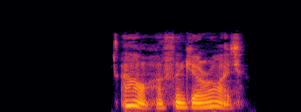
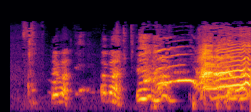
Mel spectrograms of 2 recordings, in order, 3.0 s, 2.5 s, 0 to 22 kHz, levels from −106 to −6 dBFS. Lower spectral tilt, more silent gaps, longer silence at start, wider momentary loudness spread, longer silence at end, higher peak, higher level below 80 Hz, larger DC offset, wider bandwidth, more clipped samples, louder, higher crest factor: first, -6.5 dB/octave vs -2 dB/octave; neither; first, 1.15 s vs 0.25 s; second, 9 LU vs 16 LU; first, 0.6 s vs 0 s; second, -14 dBFS vs -2 dBFS; first, -68 dBFS vs -76 dBFS; neither; second, 7.6 kHz vs 11 kHz; neither; second, -29 LUFS vs -17 LUFS; about the same, 18 dB vs 16 dB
